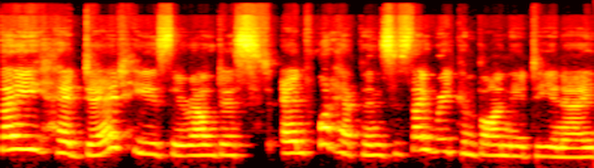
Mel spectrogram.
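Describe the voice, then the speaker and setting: At a moderate pace, the speaker's pitch swings very widely in a New Zealand accent. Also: woman. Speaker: genealogy educator. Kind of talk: lecture. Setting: live video stream.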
